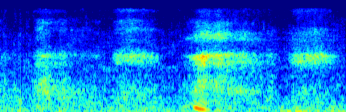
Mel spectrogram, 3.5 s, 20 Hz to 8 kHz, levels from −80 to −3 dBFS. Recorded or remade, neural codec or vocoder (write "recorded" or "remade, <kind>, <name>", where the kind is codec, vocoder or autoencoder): recorded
